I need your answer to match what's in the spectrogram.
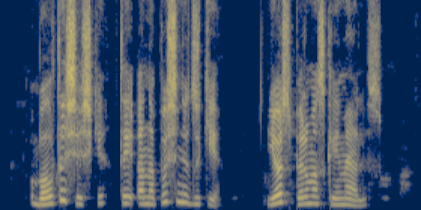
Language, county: Lithuanian, Tauragė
